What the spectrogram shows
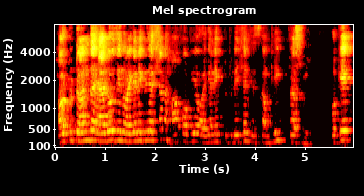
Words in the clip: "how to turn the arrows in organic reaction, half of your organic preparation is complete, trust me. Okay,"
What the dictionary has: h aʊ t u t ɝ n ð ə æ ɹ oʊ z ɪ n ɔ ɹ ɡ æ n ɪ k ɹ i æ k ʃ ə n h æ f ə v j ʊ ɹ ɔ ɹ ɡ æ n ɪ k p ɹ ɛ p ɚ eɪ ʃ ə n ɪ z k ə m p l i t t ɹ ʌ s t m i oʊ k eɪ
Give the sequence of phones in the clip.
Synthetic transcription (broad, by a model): h aʊ t u t ɝ n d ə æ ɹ oʊ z ɪ n ɔ ɹ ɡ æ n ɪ k ɹ i æ k ʃ ə n h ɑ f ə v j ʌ ɹ ɔ ɹ ɡ æ n ɪ k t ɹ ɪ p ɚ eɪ ʃ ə n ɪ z k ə m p n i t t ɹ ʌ s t m i oʊ k eɪ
